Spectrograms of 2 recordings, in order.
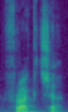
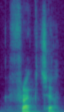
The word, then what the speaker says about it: fracture: today is fracture, and it is pronounced like this, fracture. It is actually have 2 syllables, frac and cha, and the stress is on the first syllable, fracture. It is just like picture or structure.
